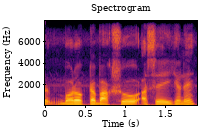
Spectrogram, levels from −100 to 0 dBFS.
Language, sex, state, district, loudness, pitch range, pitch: Bengali, male, West Bengal, Cooch Behar, -16 LUFS, 125-135 Hz, 135 Hz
